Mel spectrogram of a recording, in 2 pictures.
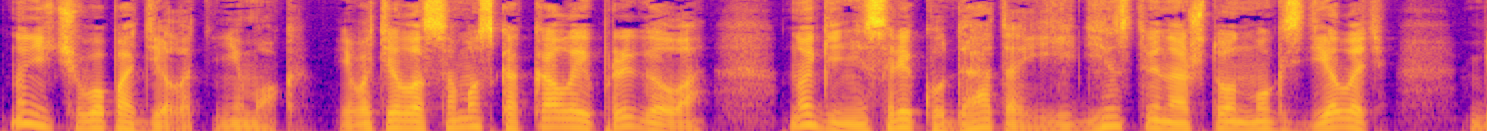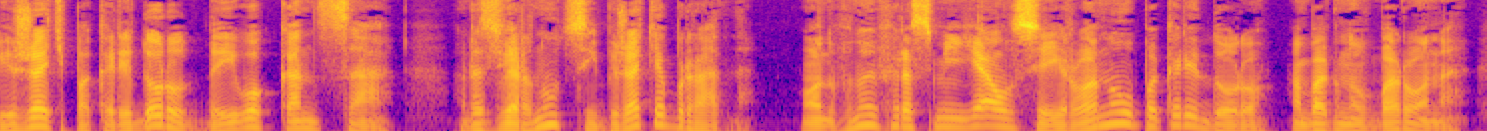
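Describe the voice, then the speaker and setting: A man reading a fantasy audiobook aloud in an expressive, dramatic way. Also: lowish voice, a little fast, no echo, studio quality. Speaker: audiobook reader. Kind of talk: audiobook narration.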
